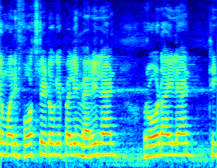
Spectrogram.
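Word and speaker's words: Maryland: तो एम से दोस्तों बनेगा हमारे पास मैरीलैंड, मैरीलैंड, इसको मैरी नहीं पढ़ना, मैरीलैंड पढ़ना है।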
